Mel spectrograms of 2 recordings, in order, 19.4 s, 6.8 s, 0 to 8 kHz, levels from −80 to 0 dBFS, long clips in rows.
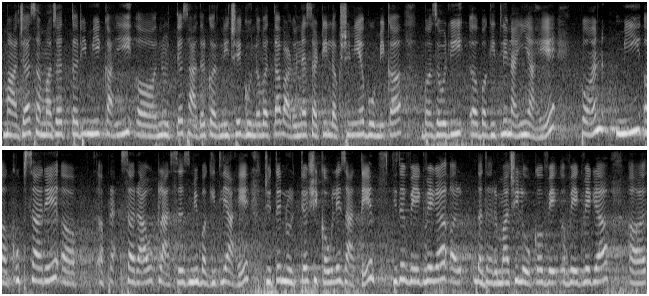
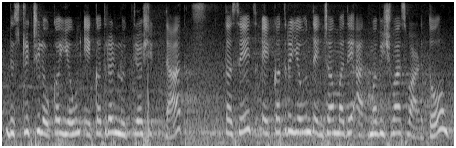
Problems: constant background noise, background conversations at intervals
